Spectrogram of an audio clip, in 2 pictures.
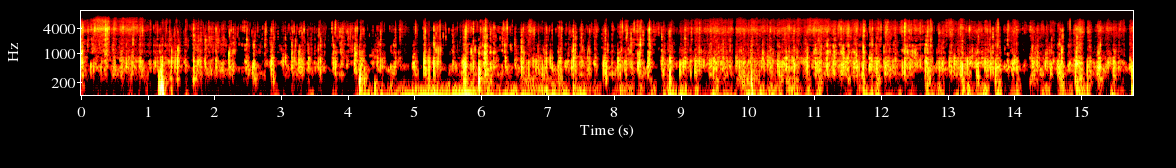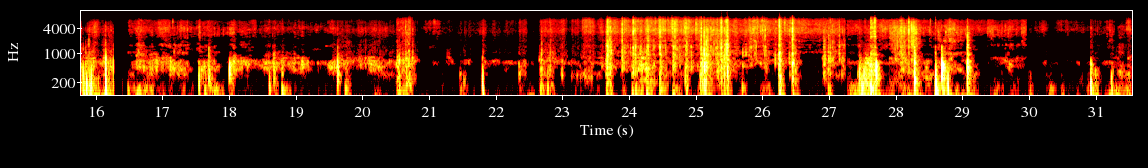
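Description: Wooden cooking stick stirring and mashing a thick white flour porridge in an aluminium pot, giving irregular scraping, squelching and knocking against the pot as the mass stiffens. The strokes get busier and louder in the last several seconds.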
